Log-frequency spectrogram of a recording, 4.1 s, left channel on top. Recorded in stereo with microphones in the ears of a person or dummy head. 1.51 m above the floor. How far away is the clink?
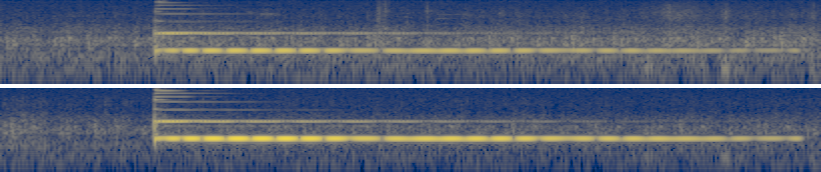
About 0.6 m.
